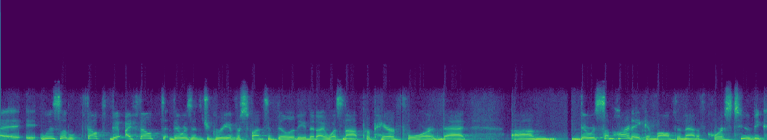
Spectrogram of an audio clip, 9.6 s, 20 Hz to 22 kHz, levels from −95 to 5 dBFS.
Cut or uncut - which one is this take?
cut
